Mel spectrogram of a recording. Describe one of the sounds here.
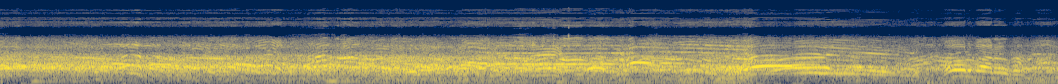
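A large crowd of men chants loudly together.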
